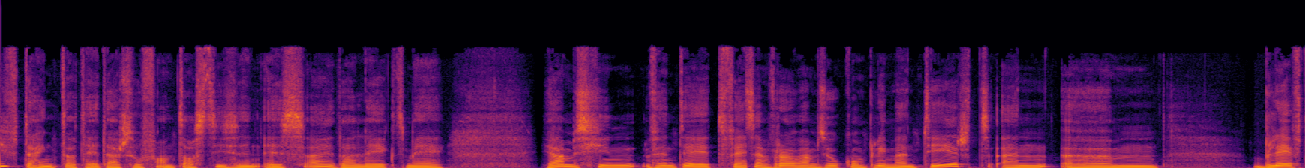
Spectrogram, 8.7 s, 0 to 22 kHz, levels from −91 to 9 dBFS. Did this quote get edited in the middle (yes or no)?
yes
